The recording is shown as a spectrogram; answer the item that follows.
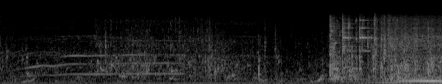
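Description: Boat-side sound on open sea: a faint tone rises and then holds steady for about a second and a half over a low wash of noise. Near the end comes a short, loud rush of noise.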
